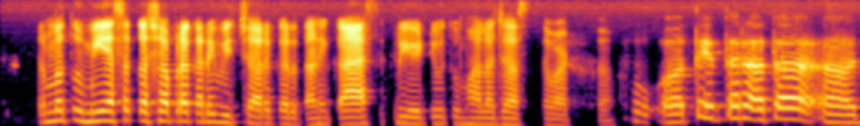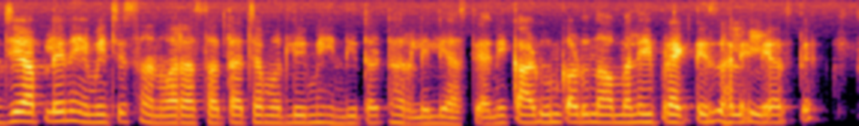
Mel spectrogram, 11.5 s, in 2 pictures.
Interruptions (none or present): none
